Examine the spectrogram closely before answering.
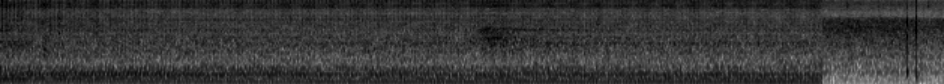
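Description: An espresso machine hums loudly and steadily.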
